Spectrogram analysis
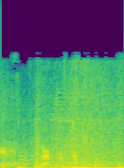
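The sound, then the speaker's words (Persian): A boat, the wolf boat, moves across water with a steady low engine rumble and a broad wash of splashing, churning spray, continuous throughout. “افراد حالا قایق گرگی.”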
